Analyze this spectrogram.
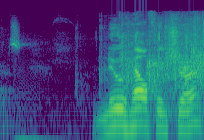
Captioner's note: applause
